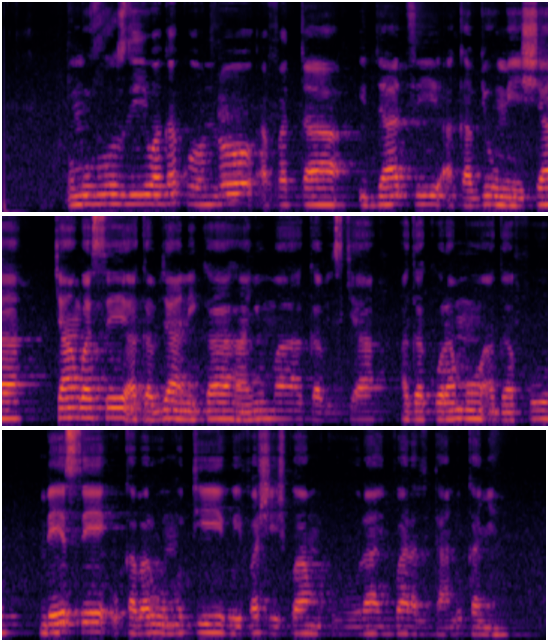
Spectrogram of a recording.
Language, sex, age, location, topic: Kinyarwanda, male, 25-35, Huye, health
